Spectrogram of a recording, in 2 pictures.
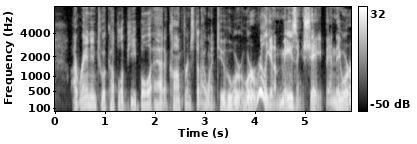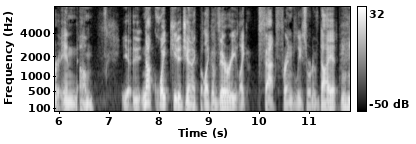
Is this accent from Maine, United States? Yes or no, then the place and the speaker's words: no; Oregon, United States; I was raised in Oregon and an Oregonian.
